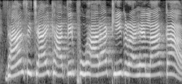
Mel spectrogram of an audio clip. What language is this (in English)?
Bhojpuri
